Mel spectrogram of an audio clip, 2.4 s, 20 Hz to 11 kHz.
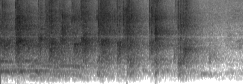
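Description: A small group claps steadily for a couple of seconds for a 28th birthday, a dense patter of hand claps at moderate volume that thins out and fades near the end.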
